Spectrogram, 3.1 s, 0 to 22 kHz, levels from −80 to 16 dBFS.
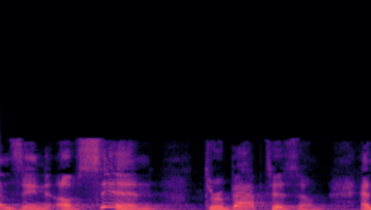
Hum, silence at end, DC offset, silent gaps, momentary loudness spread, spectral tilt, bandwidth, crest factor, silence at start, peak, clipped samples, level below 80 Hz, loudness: none; 0 s; under 0.1%; none; 12 LU; -5 dB/octave; 8 kHz; 18 dB; 0 s; -6 dBFS; under 0.1%; -48 dBFS; -23 LUFS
